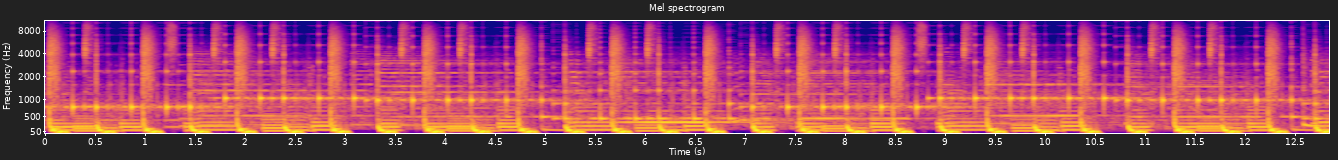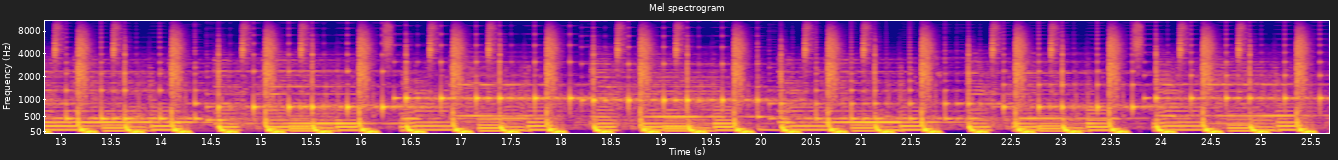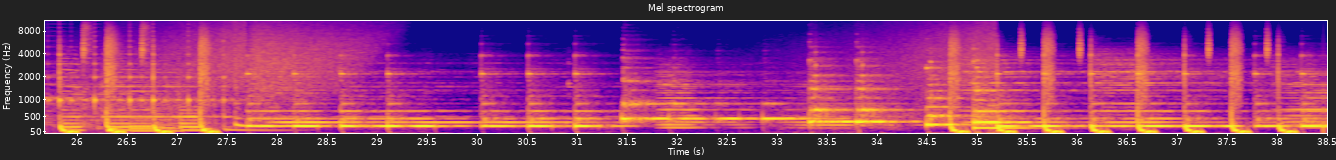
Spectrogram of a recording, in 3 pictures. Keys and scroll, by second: 36.9 8, 37.3 Return.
